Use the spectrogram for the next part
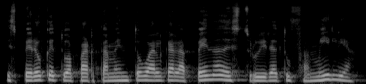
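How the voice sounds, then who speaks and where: A woman's voice: on the low side, fairly even intonation, brisk, mellow, lightly acted. A woman reading the messages of a spiteful brother who speaks with scorn. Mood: scornful.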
